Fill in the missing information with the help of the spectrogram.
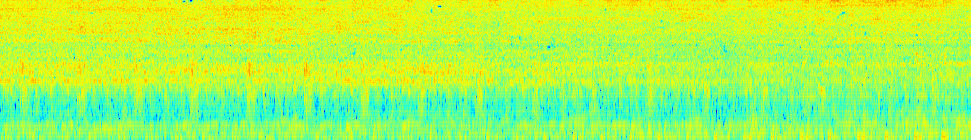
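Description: J.I. Case steam traction engine running steadily: a steady whine over a regular mechanical beat, with the low beat growing heavier and more pronounced near the end.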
